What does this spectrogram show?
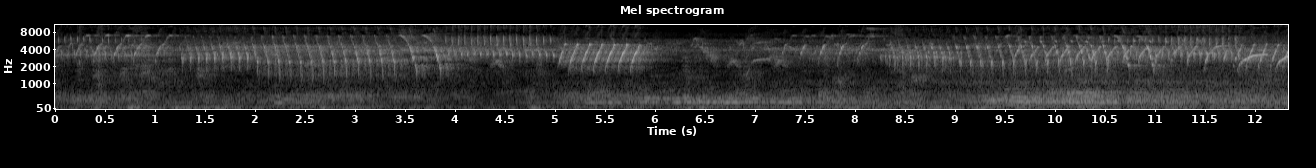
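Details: Canaries singing heavily, pouring out quick repeated trills and buzzy rolls in overlapping bursts, with sweeping high notes near the end; steady background noise.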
